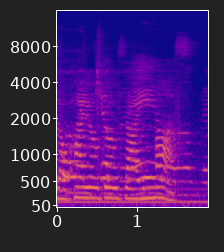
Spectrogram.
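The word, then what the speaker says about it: おはようございます: Pronounce it as Ohio gozaimasu, with the letter U silent.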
